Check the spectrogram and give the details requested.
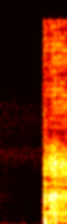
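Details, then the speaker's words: A single abrupt cough from an adult man who says he is feeling unwell, recorded in a quiet room during a podcast. "like i said i don't feel the best you can hear me coughing and also so this podcast isn't going to go for much longer than this"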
